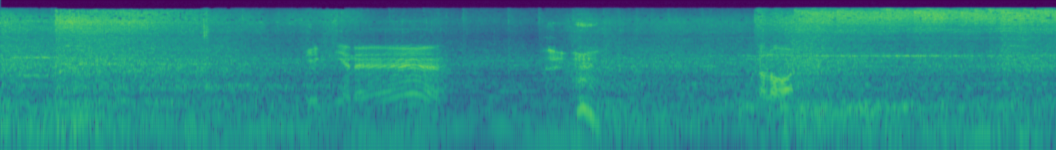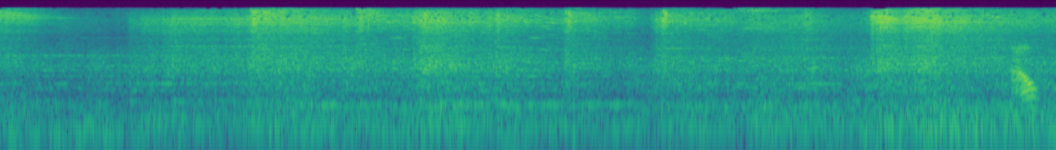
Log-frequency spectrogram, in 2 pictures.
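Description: Magical blasts roar and crackle repeatedly.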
